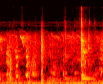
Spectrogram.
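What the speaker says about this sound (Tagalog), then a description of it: "Mga alaga namin, ang mga manok." Pet chickens cluck softly nearby, giving a few brief, scattered clucks and squawks over a quiet background.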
